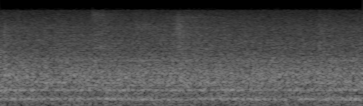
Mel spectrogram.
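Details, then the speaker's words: Bridgeport belt-drive milling machine, quill power feed, knee serviced with new bearings: steady, even hum and hiss with no knocks, chatter or grinding; quill feed runs smoothly and quietly, normal operation. "That is all working great. Okay. So I'll put on to the higher range now, highest level speed. Again, it's lovely and quiet."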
